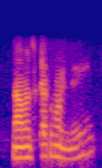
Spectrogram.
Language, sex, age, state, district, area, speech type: Telugu, male, 18-30, Andhra Pradesh, Eluru, rural, conversation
